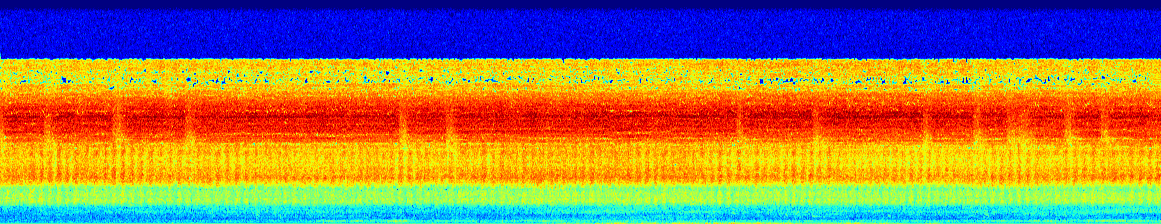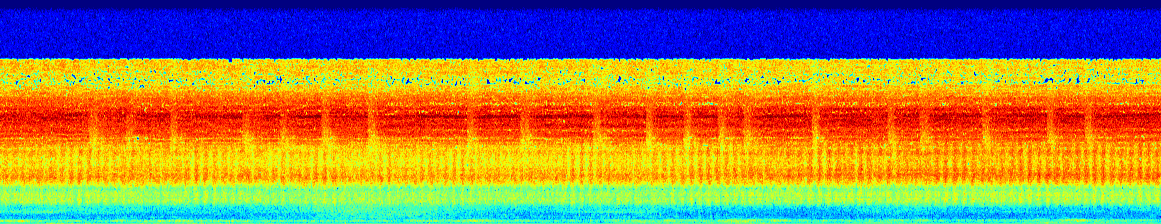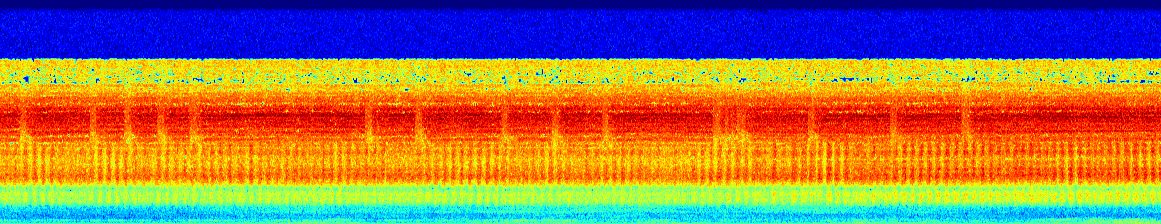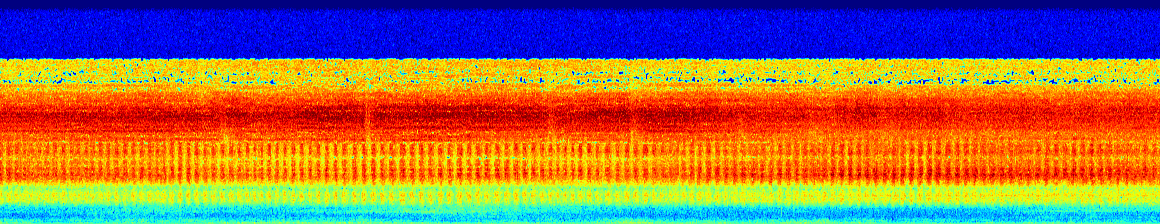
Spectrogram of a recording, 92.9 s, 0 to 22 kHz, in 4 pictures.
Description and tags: Tuscan countryside cicadas 02
ambience, countryside, cicadas, tuscan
